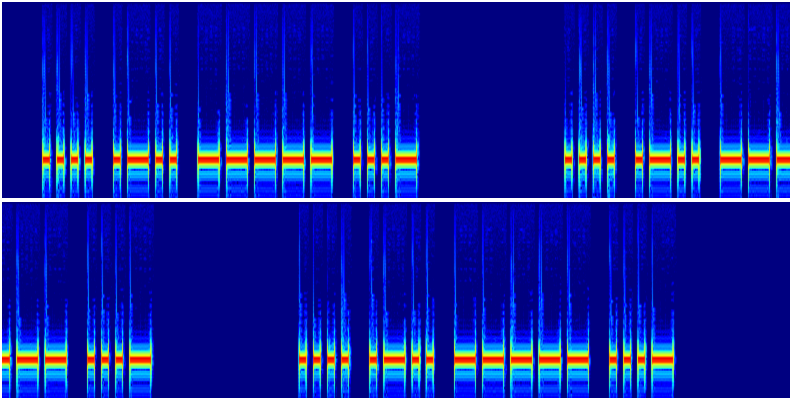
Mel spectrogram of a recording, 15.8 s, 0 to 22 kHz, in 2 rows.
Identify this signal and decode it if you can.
Morse code, heard as a keyed tone, about 17 wpm, 700 Hz. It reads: HL0V HL0V HL0V
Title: DXCC-100 Call Signs - 4 Characters - Repeated 3x - 17wpm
